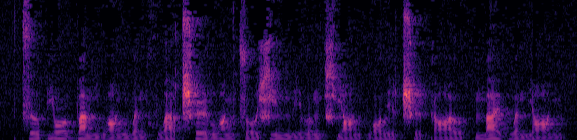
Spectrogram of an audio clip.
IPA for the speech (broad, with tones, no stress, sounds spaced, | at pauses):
t͡s ɹ̩˨˦ p j o˥˨ ʊ̯ p a˥˨ n m w ɑ˨˦ ŋ m w ə˨˦ n x w ä˨˩ ʈ͡ʂʰ ɻ̩˥˨ l w ɑ˥˨ ŋ t͡s o˨˦ ʊ̯ ɕ i˦ n m i˨˦ l ʊ˦ ŋ t͡ɕʰ j ɑ˦ ŋ p w ɔ˦ l i˨˦ ʈ͡ʂʰ ɻ̩˨˩ k ɑ˦ ʊ̯ | m a˦ ɪ̯ p w ə˥˨ n j ɑ˦ ŋ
